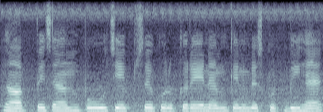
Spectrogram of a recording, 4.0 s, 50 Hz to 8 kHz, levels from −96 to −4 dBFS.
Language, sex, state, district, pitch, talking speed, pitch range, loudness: Hindi, female, Haryana, Rohtak, 195 Hz, 135 wpm, 190-195 Hz, -17 LUFS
